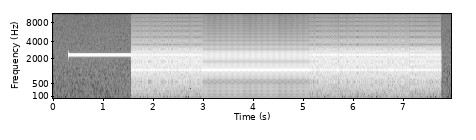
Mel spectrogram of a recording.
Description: Cassette data (Kansas City type), 1200 baud, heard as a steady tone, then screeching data.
